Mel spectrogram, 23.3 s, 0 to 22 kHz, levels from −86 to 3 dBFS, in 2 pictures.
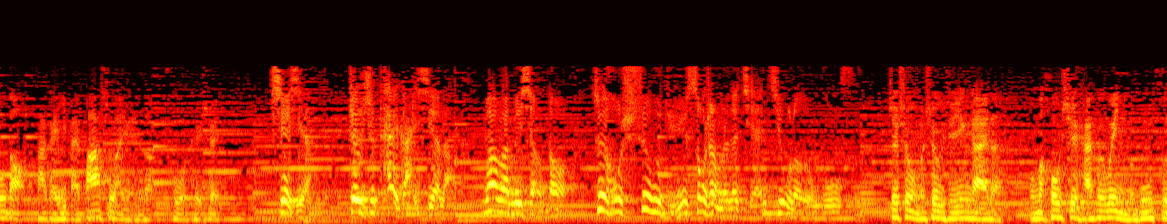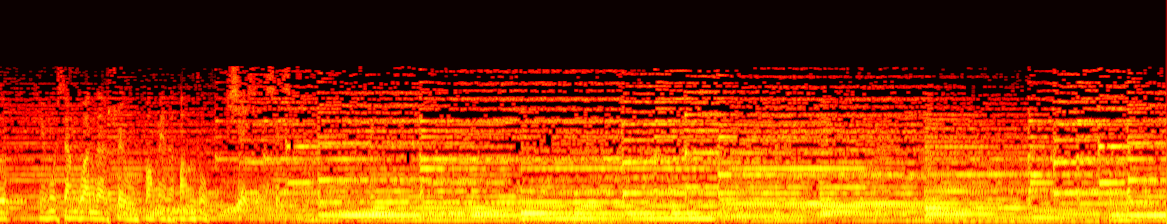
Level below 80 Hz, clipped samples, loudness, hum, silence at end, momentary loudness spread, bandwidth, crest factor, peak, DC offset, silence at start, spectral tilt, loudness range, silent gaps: -34 dBFS; under 0.1%; -17 LUFS; none; 0 s; 10 LU; 6.6 kHz; 14 dB; -2 dBFS; under 0.1%; 0 s; -5.5 dB/octave; 6 LU; none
